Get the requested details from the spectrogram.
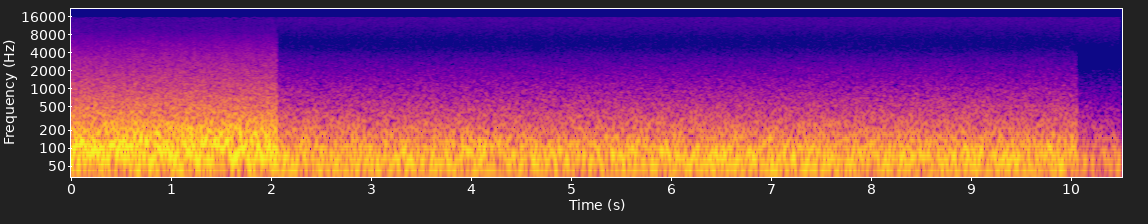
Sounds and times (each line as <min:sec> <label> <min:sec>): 0:00.0 noiseRumble-hardSH-Filter 0:10.5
